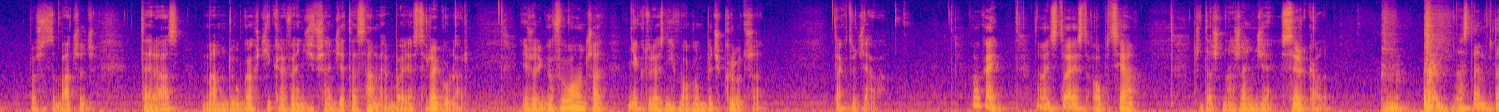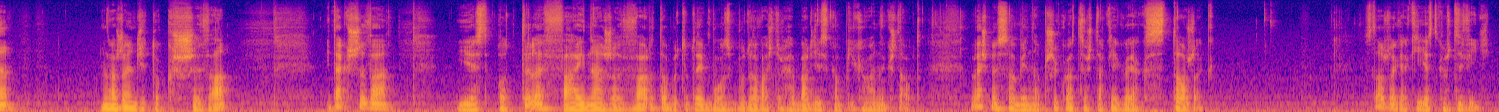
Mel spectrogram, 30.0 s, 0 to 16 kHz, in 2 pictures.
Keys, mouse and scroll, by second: 0.4 click, 5.5 click, 8.9 click, 21.3-21.6 scroll down 1, 21.9 Tab, 21.9-22.2 scroll down 5, 22.2 middle click, 22.9 x, 23.9 middle click, 24.9 shift+a, 28.2-28.5 scroll up 2, 29.3 Tab, 29.3-29.9 scroll up 4.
